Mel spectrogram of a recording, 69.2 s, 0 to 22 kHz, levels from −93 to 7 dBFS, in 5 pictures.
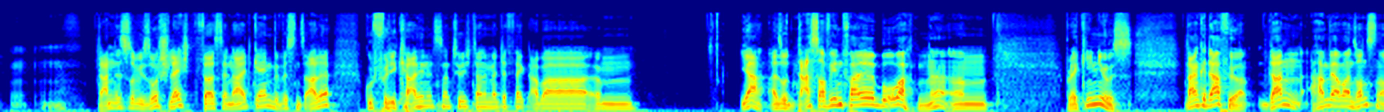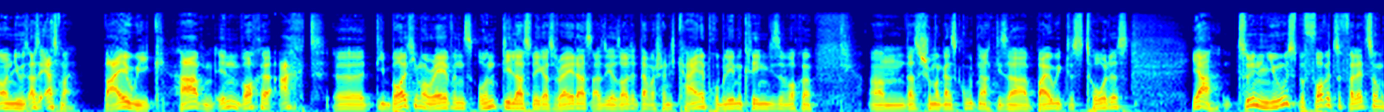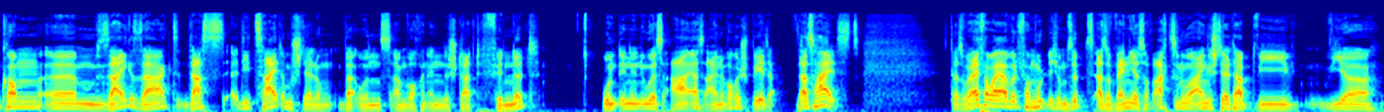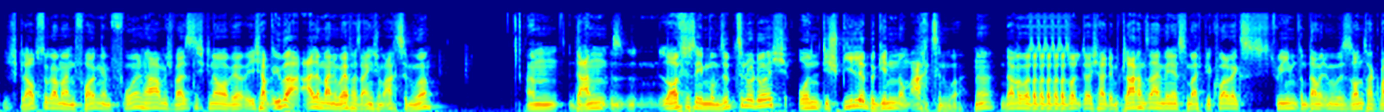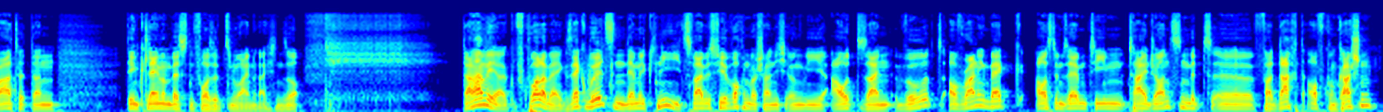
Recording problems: audio stuttering; at 5.5 s, at 52 s and at 59 s

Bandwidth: 14 kHz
